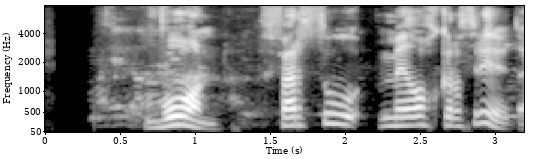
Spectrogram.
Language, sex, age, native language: Icelandic, male, 13, Icelandic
